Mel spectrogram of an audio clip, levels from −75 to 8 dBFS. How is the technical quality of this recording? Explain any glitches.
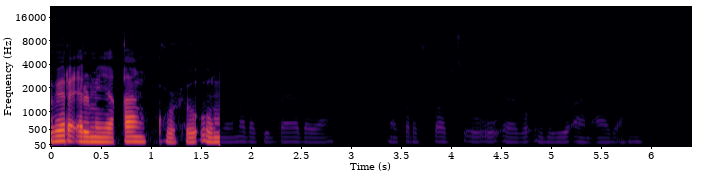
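The recording has one clear fault. From 1.68 s to the end, the speech drops by about 33 dB to a faint residue, likely because one channel is inverted, so mono summing cancels the shared centre. Unlike a dropout, a faint ghost remains rather than silence.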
